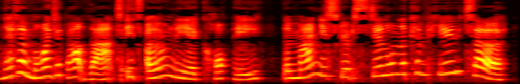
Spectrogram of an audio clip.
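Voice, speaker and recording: A woman's voice: high voice, sing-song, moderate pace, fairly bright tone, voice pushed up. A woman voicing a caring, practical mother in a children's storybook, questioning and firm yet reassuring. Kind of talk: children's storybook read aloud.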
